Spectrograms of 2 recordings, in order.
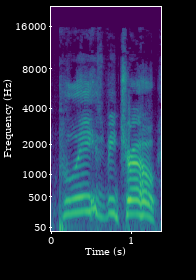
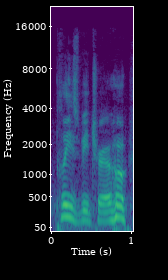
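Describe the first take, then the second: First: Slow "please be true" through a laugh, falling on "true". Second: Much softer, lower "please be true", almost to herself; hushed plea. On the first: Streamer hoping the rumor is real, slow laughing plea. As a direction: giggle out the wish, drawn out. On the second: Streamer hoping the rumor is real, hushed lower plea. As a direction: pray it quietly under the breath. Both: Real, not acted. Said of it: "Oh, this is incredible!".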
